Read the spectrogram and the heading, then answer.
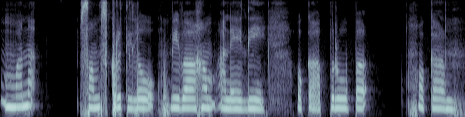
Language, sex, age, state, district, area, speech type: Telugu, female, 18-30, Andhra Pradesh, Chittoor, rural, spontaneous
